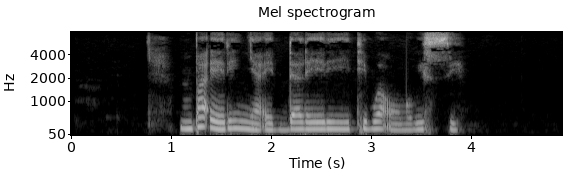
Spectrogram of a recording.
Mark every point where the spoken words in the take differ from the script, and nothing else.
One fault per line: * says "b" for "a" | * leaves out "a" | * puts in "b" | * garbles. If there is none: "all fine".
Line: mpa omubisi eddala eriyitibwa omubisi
* says "erinnya" for "omubisi"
